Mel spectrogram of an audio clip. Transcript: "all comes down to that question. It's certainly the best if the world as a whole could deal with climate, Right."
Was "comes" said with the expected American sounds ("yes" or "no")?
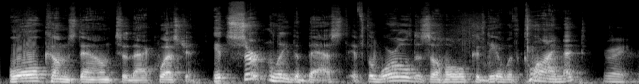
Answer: yes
